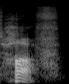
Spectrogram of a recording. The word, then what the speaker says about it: Hough: can you do um her last name is pronounced Huff Okay so we've got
